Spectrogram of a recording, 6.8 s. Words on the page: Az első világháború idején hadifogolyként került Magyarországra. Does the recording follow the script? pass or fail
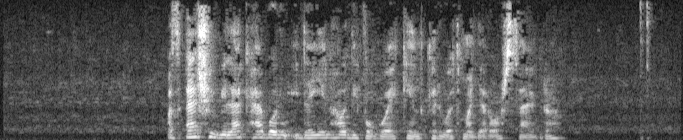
pass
